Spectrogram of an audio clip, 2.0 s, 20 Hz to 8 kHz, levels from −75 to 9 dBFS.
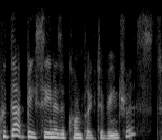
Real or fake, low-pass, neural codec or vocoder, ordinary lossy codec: real; 7.2 kHz; none; Opus, 16 kbps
